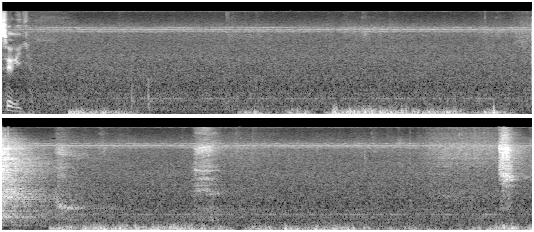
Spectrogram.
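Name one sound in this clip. A leg press machine's weights rumble and clank as they move.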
